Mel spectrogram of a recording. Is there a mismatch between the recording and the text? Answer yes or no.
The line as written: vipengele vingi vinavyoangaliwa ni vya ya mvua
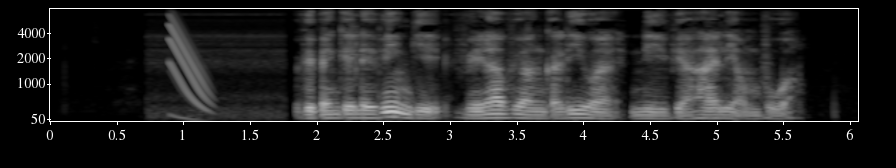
yes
